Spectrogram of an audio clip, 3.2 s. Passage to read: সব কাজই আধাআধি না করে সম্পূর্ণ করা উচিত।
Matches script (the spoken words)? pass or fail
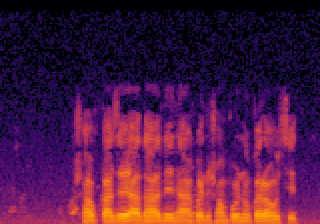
pass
